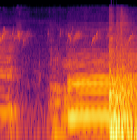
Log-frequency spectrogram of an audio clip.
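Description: Hungry goats at a rural village farm call out at feeding time: a loud, close, drawn-out bleating cry with no talk over it.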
